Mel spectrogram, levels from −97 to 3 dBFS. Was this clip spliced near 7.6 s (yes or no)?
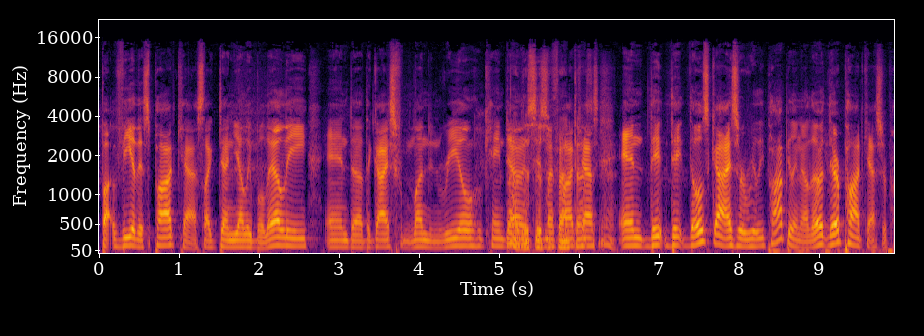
yes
